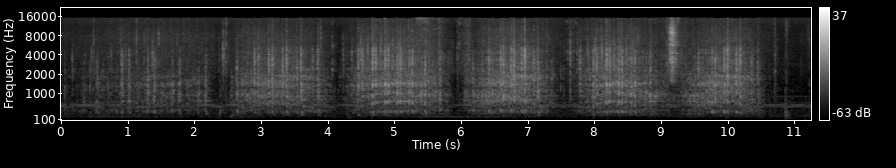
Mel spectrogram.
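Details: Kyosho Scorpion XXL VE electric RC car after upgrading stock pinion to 16T, fitted using the paper method: short bursts of high, gritty gear whine rising and falling with throttle; otherwise runs great.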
